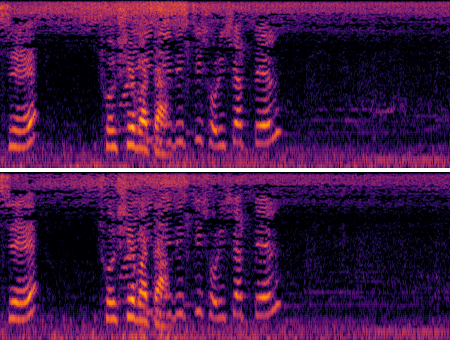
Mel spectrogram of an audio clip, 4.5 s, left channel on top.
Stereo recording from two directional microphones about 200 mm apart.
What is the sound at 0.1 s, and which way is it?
Speech, 20° right (ahead or behind).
